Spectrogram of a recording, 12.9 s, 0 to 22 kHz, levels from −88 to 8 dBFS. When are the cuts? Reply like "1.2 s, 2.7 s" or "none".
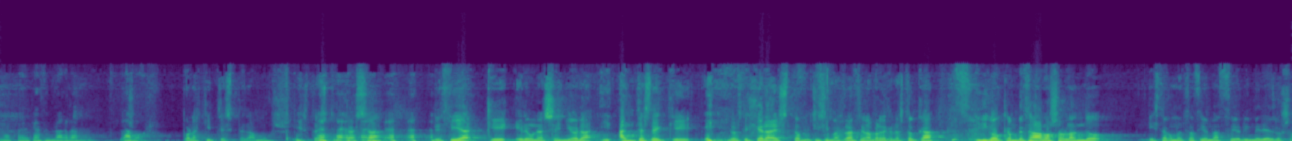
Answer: none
